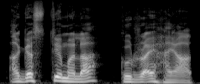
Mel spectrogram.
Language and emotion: Urdu, neutral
